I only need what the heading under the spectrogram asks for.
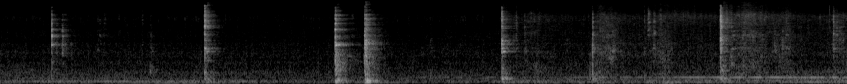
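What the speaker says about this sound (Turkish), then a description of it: "Biraz da tereyağıyla kavrulsun etimiz." Meat browning in butter in a pan, a steady soft sizzle broken by occasional sharp clinks and scrapes of a utensil against the pan, no voices.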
